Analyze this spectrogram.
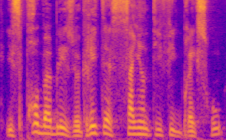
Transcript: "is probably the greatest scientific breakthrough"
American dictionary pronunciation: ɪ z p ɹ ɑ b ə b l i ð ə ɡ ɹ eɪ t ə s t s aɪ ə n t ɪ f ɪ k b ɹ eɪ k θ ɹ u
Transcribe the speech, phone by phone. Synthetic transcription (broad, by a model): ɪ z p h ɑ b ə b l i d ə ɡ ɹ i t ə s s aɪ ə t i f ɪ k b ɹ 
